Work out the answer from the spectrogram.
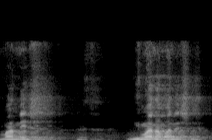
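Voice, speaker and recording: A man's fairly low, steady voice at normal speed carries a casual Islamic sermon of stories, rhetorical questions to the audience, and recited Arabic, all in colloquial speech. The recording echoes with hall reverb.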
